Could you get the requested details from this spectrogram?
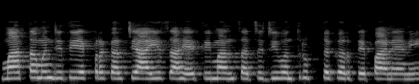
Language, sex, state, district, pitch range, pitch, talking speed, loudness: Marathi, female, Maharashtra, Pune, 265-285 Hz, 275 Hz, 185 wpm, -24 LUFS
